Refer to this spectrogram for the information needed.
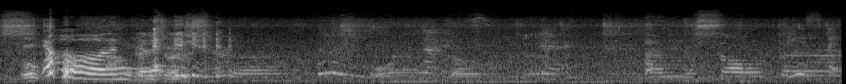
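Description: Wavering, whiny infant cries and fussing sounds that rise and fall, with faint background sound; an ordinary baby cry.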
